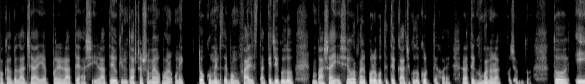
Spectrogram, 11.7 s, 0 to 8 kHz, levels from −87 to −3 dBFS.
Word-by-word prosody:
সকালবেলা 110 Hz, 0 st, -2 dB
যাই 105 Hz, -1 st, -1 dB
একবারে 110 Hz, -1 st, -2 dB
রাতে 105 Hz, -, -1 dB
আসি। -, -, -8 dB, 0.2 s
রাতেও 130 Hz, +5 st, +2 dB
কিন্তু 140 Hz, 0 st, -3 dB
আসার 130 Hz, +1 st, -2 dB
সময়ও 135 Hz, -1 st, +2 dB
আমার 125 Hz, +1 st, +1 dB
অনেক 125 Hz, +3 st, -1 dB, 0.3 s
ডকুমেন্টস 120 Hz, +1 st, +1 dB
এবং 115 Hz, 0 st, 0 dB, 0.2 s
ফাইলস 110 Hz, +3 st, +2 dB
থাকে 145 Hz, -, -1 dB
যেগুলো 140 Hz, +1 st, +4 dB, 0.6 s
বাসায় 120 Hz, +4 st, +3 dB
এসেও 155 Hz, +6 st, +2 dB
আমার 155 Hz, -2 st, +1 dB
পরবর্তীতে 135 Hz, -2 st, +2 dB
কাজগুলো 115 Hz, +3 st, 0 dB
করতে 120 Hz, -, 0 dB
হয়। -, -, -8 dB, 0.3 s
রাতে 110 Hz, 0 st, +1 dB
ঘুমানোর 115 Hz, -1 st, +1 dB
আগ -, -, -12 dB
পর্যন্ত। 135 Hz, +4 st, -10 dB, 0.6 s
তো 155 Hz, -, +7 dB, 0.4 s
এই 165 Hz, 0 st, +7 dB
120 Hz, 150 wpm, -23 LUFS, 110-135 Hz, 0.6 s, তো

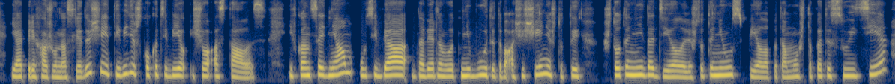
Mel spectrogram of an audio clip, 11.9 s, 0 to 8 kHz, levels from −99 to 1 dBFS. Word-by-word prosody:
я 185 Hz, -2 st, +2 dB
перехожу 180 Hz, -2 st, -2 dB
на 165 Hz, 0 st, -1 dB
следующее. 265 Hz, -, -3 dB
И -, -, -3 dB
ты 240 Hz, -3 st, -2 dB
видишь, 260 Hz, +1 st, 0 dB
скока 230 Hz, +1 st, -1 dB
тебе 210 Hz, 0 st, +1 dB
еще 195 Hz, +1 st, -2 dB
осталось. 175 Hz, -6 st, -3 dB, 0.3 s
И 200 Hz, -, -2 dB
в 195 Hz, -, -17 dB
конце 220 Hz, +1 st, +4 dB
дня 225 Hz, +7 st, +3 dB, 0.2 s
у 210 Hz, -, -1 dB
тебя, 215 Hz, +2 st, +4 dB
наверно, 195 Hz, +1 st, 0 dB
вот, 185 Hz, -1 st, -2 dB
не 205 Hz, 0 st, +5 dB
будет 215 Hz, +2 st, +1 dB
этого 180 Hz, -2 st, -2 dB
ощущения, 210 Hz, +7 st, 0 dB
что 215 Hz, -3 st, -10 dB
ты 195 Hz, +1 st, -1 dB, 0.3 s
что-то 220 Hz, +2 st, 0 dB
не 230 Hz, 0 st, +6 dB
доделала 180 Hz, -6 st, +1 dB
или 160 Hz, -, -3 dB
что-то 195 Hz, +6 st, -4 dB
не 220 Hz, +1 st, +5 dB
успела, 185 Hz, -8 st, -1 dB
потому 170 Hz, +2 st, -5 dB
что 205 Hz, -, -11 dB
в -, -, -25 dB
этой 200 Hz, +1 st, -1 dB
суете, 205 Hz, -, -1 dB
200 Hz, 185 wpm, -20 LUFS, 185-225 Hz, 0.3 s, не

